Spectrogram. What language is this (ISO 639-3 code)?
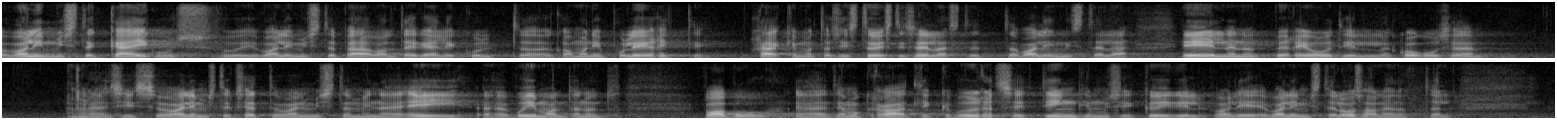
est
